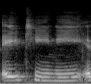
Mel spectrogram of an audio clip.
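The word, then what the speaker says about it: ATINY: Fandom name is ATEEZ spelled like tiny, but it's A-teeny.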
